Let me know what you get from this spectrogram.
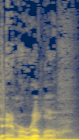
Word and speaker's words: Amarillo: But the Spanish word for the color yellow is amarillo, but the people who live in that town seem to insist that it is pronounced amarillo.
